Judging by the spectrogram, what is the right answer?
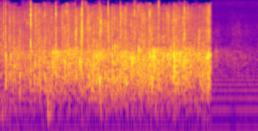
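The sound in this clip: An audience welcomes a speaker with a burst of steady, dense clapping that holds at an even level and then stops abruptly near the end.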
